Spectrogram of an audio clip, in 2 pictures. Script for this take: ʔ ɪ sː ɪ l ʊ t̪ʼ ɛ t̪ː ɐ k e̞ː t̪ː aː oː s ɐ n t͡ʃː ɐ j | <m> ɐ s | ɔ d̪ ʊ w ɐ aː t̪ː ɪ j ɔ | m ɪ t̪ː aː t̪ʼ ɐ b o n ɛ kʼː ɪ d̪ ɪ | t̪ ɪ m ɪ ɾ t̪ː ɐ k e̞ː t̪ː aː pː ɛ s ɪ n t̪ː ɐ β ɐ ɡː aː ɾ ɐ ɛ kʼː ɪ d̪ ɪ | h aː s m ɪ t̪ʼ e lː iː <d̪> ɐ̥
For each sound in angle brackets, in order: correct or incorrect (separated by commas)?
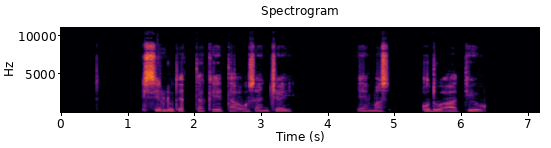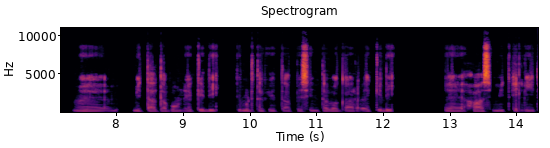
correct, correct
